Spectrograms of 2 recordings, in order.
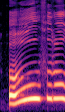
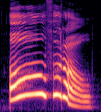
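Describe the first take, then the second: First: Said in the usual way. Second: "Overal" high, loud, slow and drawn out; stressed overal. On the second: A narrator's reading. Narrator stressing "Overal" as soldiers search everywhere. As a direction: stretch "Overal" high and long.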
